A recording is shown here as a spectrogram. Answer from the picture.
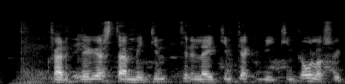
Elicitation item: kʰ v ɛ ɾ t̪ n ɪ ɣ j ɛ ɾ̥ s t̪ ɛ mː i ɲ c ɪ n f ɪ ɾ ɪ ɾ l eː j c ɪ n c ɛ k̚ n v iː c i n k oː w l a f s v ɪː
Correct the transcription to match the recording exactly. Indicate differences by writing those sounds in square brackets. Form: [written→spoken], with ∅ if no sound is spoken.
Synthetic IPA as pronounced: kʰ v ɛ ɾ t̪ n ɪ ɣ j ɛ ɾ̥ s t̪ ɛ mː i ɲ c ɪ n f ɪ ɾ ɪ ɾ l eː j c ɪ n c ɛ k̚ n v iː c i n k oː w l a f s v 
